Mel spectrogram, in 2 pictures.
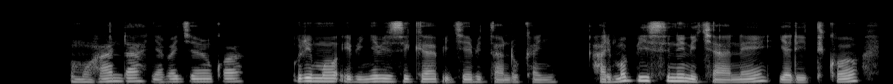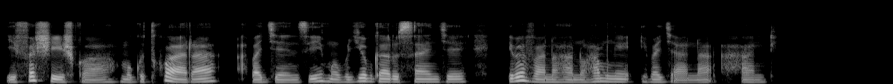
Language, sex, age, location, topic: Kinyarwanda, male, 25-35, Kigali, government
